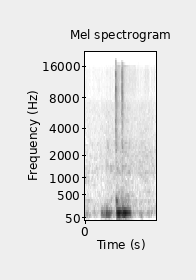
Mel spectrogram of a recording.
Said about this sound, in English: I heard your typing, but I didn't hear anything out the mic.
